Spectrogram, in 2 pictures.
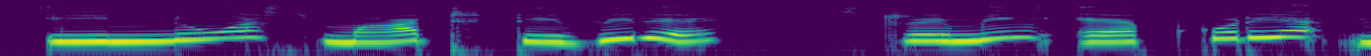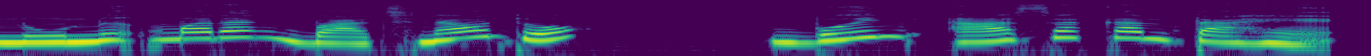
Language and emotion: Santali, surprised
